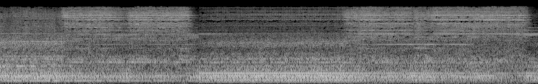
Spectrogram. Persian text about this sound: و آنهایی که هنوز هم در کوچه قدیمی هرات با اره، رنده و تیشه کار می‌کنند نگران به نظر می‌رسند.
